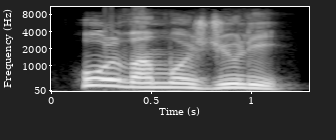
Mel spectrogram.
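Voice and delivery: loud, high, hard demand; steely demand. A narrator's reading. Wyatt demanding Julie's whereabouts from the woman, steely. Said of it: "kérdezte acélos tekintettel Wyatt".

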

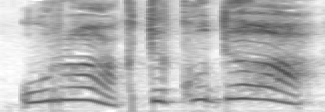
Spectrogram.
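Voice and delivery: high, trembling frightened little voice; hoarse trembling drawl. A narrator's reading. Redhead calls after the fleeing crocodile, trembling drawl. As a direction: stretch it out hoarsely, quavering. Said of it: "сипло протянула рыжая дрожащим голоском".

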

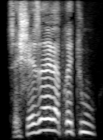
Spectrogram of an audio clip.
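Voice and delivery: jeering mechanic, mildly grating. Acted. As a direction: needle him with a scraping tone. Narrator voices Gaëlle.

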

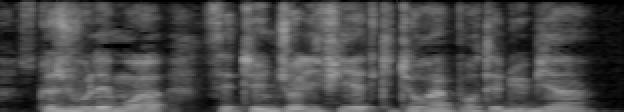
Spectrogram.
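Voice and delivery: scolding. A narrator's reading. Mother wanting a girl with money, scolding. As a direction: press the grievance crossly. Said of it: "gronda la mère".

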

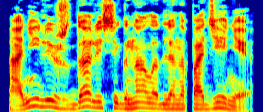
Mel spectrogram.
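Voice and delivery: plain reading voice

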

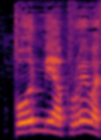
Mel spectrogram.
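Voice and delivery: "Ponme a prueba" cried out high and loud; loud plea. Acted. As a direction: fling the plea out at full voice. Preacher quotes David's bold plea. (clamor fuerte y agudo)

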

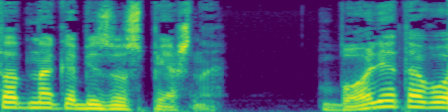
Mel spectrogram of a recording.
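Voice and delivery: plain reading voice

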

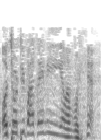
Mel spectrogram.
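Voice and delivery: high-pitched mock panic; whiny, fearful protest, played for comedy; mock scared plea. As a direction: plead in pretend fright, voice jumping up high. Acting a frightened plea about the lamp.

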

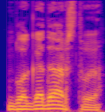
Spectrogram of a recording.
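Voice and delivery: ordinary delivery

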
